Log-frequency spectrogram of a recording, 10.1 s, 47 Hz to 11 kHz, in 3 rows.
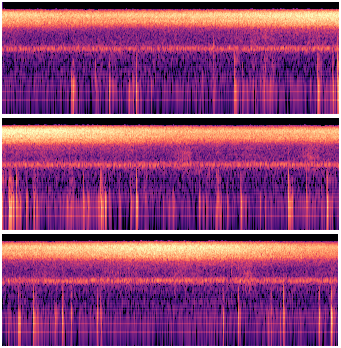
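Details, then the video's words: Brood XIX chorus of Magicicada tredecassini, M. tredecim behind, at Tyler Bend Park near Marshall, Arkansas, May 30, 2011: an unbroken shrill hiss that swells and fades twice in waves, with scattered soft ticks and taps throughout. "Periodical cicada "cassini" chorus"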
